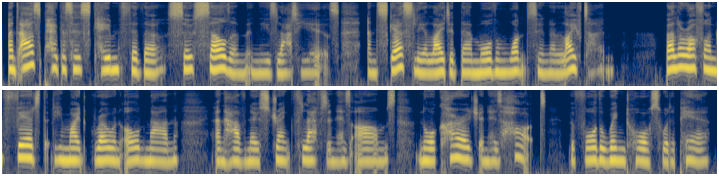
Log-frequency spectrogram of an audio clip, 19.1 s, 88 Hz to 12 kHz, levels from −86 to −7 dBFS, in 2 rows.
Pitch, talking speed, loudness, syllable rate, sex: 210 Hz, 155 wpm, -20 LUFS, 4.4 syllables/s, female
